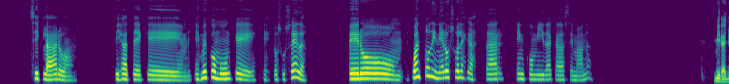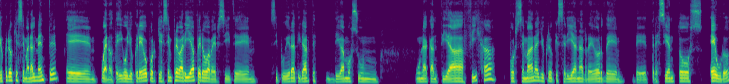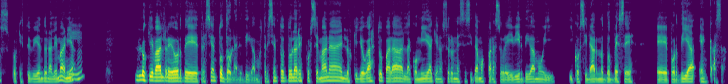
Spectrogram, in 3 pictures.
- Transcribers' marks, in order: tapping
- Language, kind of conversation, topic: Spanish, advice, ¿Cómo puedo comer sano con poco dinero sin aburrirme ni gastar de más?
